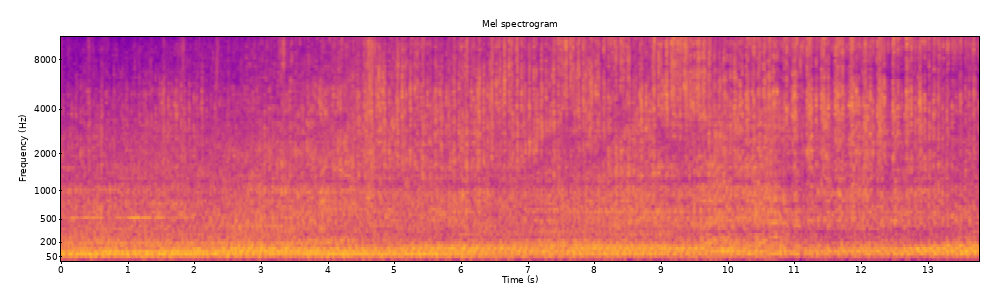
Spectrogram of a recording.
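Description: Car engine idling with a low, steady rumble that eases a little in the middle and comes back strongly near the end.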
